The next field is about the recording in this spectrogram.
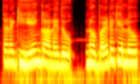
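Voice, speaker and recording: A woman's voice: fairly high pitch, steady tone, a little fast, darkish tone, natural voice. A woman reading the part of a firm, traditional middle-aged mother in a story. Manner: firm, insistent.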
